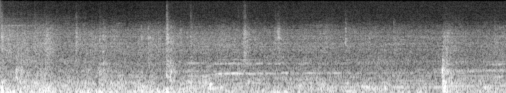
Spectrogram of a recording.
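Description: Passenger train coaches rolling slowly along a station platform: a steady low rumble of wheels on rails with a few sharp clicks, and a faint thin squeal creeping in after about two seconds.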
